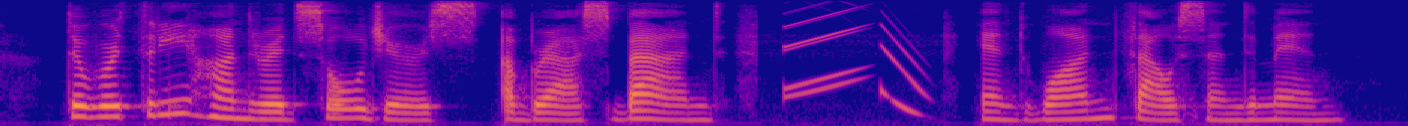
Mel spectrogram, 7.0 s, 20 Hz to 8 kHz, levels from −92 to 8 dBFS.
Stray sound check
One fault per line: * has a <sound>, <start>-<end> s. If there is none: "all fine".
* has a chirp, 3.9-4.7 s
